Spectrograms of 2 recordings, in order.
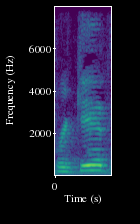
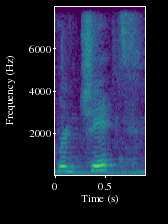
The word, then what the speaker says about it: Brigid: who see it it's b r i g i d it is pronounced Brigade like Brigadier or Brigade it is not pronounced Brigette Brigid Okay g like good not J like judge or George um she was the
